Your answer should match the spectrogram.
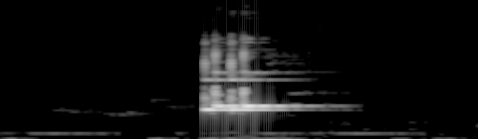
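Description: A bright metallic chime: a few quick strikes about a second in, ringing with two close high tones and fading out within about a second.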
